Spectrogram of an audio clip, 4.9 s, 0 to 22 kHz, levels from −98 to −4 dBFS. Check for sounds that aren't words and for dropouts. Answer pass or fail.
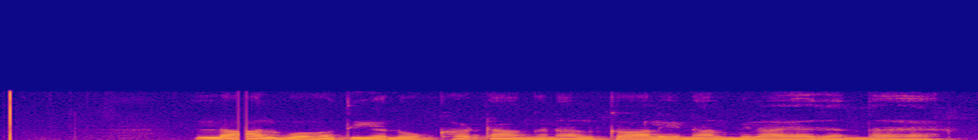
fail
